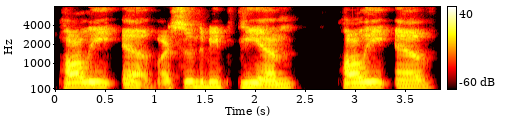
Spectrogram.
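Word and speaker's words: Poilievre: Oh, try this for pronunciation from Penny Brookifi. Paulie Ev. Say it out loud. Pauly Ev, our soon tobe PM Pauly Ev.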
